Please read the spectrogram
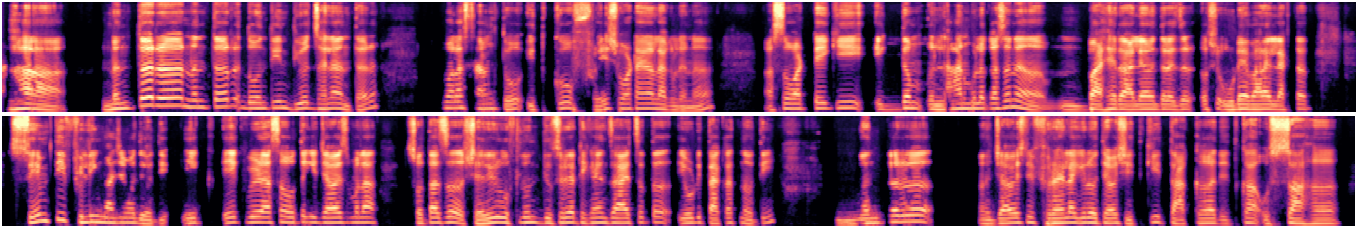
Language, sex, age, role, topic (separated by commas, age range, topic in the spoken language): Marathi, male, 30-34, guest, सकाळी बाहेर थोडा वेळ घालवण्याचे तुम्हाला कोणते फायदे वाटतात?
